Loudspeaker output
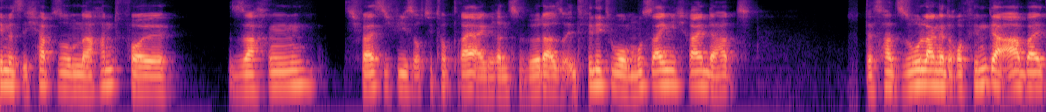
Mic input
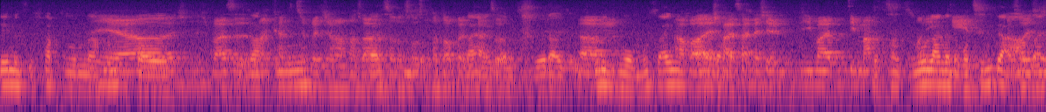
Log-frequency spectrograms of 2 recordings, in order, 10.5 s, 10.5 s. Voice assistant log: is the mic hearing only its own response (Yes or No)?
No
